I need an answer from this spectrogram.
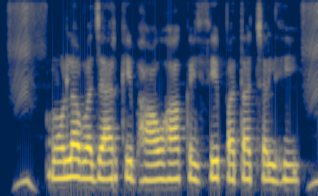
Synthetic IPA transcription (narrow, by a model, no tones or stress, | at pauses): moːlabəd͡ʒaːɾkebʱaːwɦakɐɪsepɐt̪at͡ʃəlɦiː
